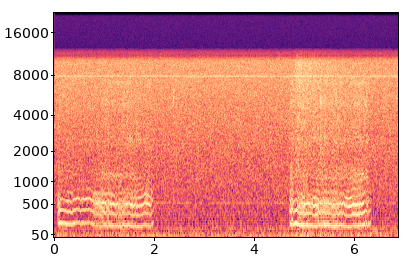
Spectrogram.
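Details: 15-year-old cat snoring while asleep: two drawn-out, slightly tonal snoring breaths separated by a quiet pause. Ordinary snoring.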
